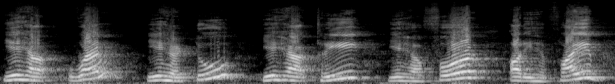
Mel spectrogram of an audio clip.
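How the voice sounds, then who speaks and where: Male lecturer, very high pitch, slow deliberate delivery, reads verse aloud and quizzes students. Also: expressive, fairly bright tone. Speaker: English literature teacher. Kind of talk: exam-prep lecture in Hindi and English.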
